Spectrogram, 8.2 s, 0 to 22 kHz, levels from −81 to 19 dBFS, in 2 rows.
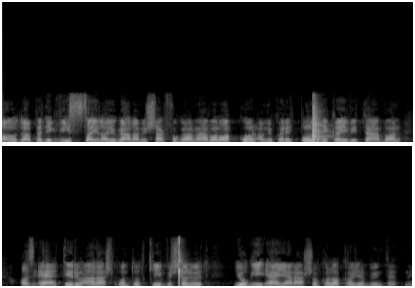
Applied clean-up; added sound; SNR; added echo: none; Finger snapping + Snare drum; -1 dB; none.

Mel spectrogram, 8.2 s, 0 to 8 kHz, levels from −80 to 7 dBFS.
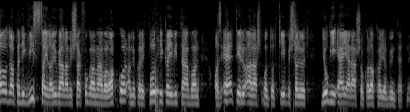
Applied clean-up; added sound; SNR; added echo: neural separator model SepFormer DNS4.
